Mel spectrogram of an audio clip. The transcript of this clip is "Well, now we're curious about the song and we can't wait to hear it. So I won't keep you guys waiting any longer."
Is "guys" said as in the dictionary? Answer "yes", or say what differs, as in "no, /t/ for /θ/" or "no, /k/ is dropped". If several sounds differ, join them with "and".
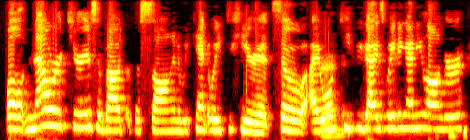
yes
